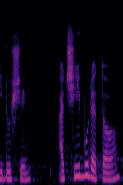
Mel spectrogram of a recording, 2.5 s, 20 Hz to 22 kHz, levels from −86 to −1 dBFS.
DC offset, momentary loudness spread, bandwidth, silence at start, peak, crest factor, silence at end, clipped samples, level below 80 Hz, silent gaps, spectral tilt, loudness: under 0.1%; 10 LU; 16 kHz; 0 s; -28 dBFS; 18 dB; 0.05 s; under 0.1%; under -90 dBFS; none; -4 dB/octave; -44 LUFS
